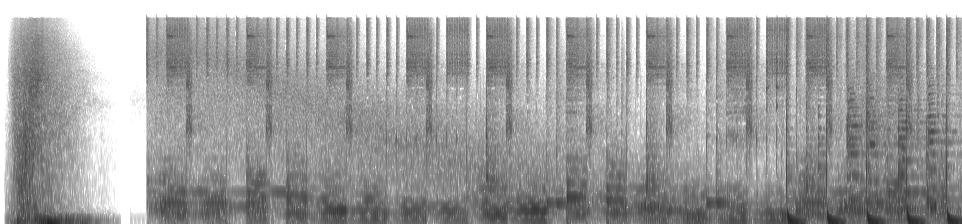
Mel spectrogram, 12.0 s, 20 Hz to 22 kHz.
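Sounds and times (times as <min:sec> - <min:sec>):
whoosh with deep boom: 0:00.1 - 0:01.5
electronic music: 0:01.8 - 0:12.0.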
